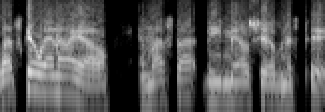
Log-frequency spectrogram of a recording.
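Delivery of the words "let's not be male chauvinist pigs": ordinary talk, nothing marked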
